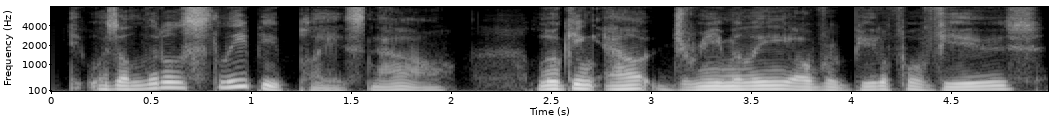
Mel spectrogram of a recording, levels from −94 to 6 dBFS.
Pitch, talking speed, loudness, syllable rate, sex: 120 Hz, 155 wpm, -17 LUFS, 5.0 syllables/s, male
